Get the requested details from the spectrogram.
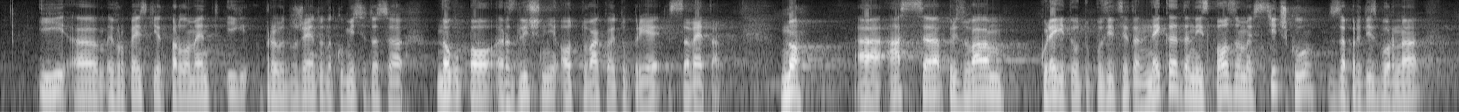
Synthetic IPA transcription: iɛvɾopɛjskijət̪̚pɐɾlˠɐmɛnt̪ipɾid̪lˠoʒɛniɛt̪onɐkomisijət̪əsəmnɔɡʊpoɾɐzlit͡ʃniʔot̪ːovakoɛt̪opɾiɛsɐvɛt̪ə̰ | no | aspɾizʊvavəmkolɛɡit̪ɛot̪opozit̪sijət̪ənɛkəd̪ɐnɛispɔlˠzvɐmɛfsit͡ʃkozɐpɾɛd̪izboɾnə

